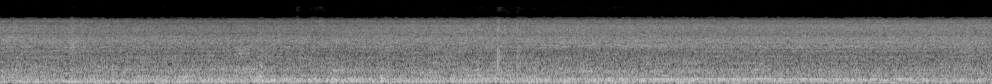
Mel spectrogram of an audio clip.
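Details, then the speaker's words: Gas power burner on one of two ganged steam boilers with new 24" Field barometric draft regulator, started on manual override. About 1.5-minute purge before light-off. Steady, unbroken fan roar, no pulsing or flutter; normal purge before lighting. "you'll hear the relay click the burner will start its purge cycle which is about a minute and a half and it will start low fire and go to high fire"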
